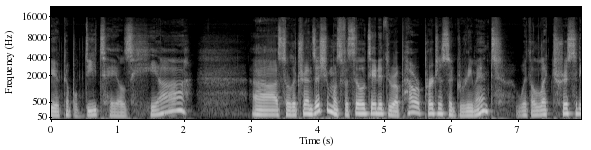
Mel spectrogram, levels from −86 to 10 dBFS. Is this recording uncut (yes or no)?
yes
